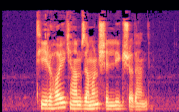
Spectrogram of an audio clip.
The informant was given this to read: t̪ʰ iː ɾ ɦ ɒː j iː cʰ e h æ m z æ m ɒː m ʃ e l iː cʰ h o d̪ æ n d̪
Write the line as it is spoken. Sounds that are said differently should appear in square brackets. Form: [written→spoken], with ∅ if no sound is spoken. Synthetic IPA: t̪ʰ iː ɾ ɦ ɒː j iː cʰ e h æ m z æ m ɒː [m→n] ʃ e [l→lː] iː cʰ [h→ʃ] o d̪ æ n d̪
